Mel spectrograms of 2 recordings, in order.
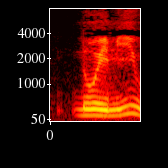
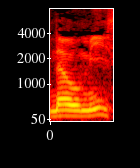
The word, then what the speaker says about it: Naomi: Alors, entre chapitre 1 et chapitre 2, nous avons Noémie, ou Naomi, c'est la prononciation différente, mais le même personnage, qui décide donc, pardon, qui décide de revenir à Bethléem.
